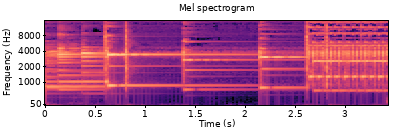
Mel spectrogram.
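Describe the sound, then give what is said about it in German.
A wireless doorbell plays an electronic chime melody of several bright, sustained tones stepping between pitches, ending in a quick burst of busier notes. No one speaks. “So, das ist der Ton, den ich immer eingestellt lasse.”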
